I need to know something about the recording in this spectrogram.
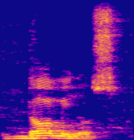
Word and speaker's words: dominus: Mas a pronúncia correta é dominus. Então, ela é uma paroxítona e nesse sistema aqui eu uso uma bráquia para indicar que a sílaba tônica é a anterior.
